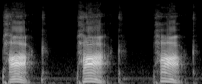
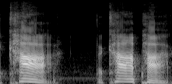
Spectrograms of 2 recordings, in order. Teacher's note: if there's an ar sound it's not r but ah almost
